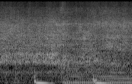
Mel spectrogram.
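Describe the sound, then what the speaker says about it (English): Trimmed leg meat searing with onions in a hot pan, a bright continuous sizzle with two low scraping stirs, close-up and without voices. "start to coat that meat and start to seal it with those lovely onions"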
